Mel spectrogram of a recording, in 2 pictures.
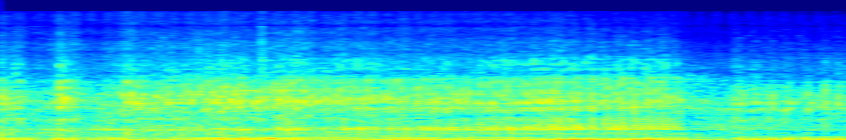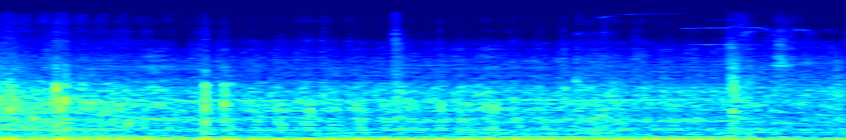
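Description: Plough discs scrape and crunch through dry dirt.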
